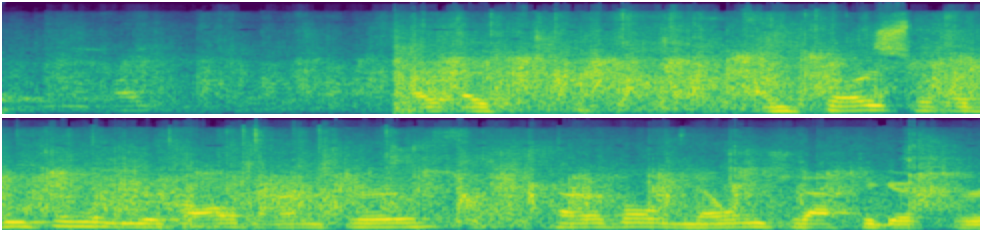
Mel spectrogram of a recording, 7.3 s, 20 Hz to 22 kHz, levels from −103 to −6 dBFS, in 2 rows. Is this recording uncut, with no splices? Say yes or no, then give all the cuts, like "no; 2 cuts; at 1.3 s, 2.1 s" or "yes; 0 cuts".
no; 1 cut; at 1.2 s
